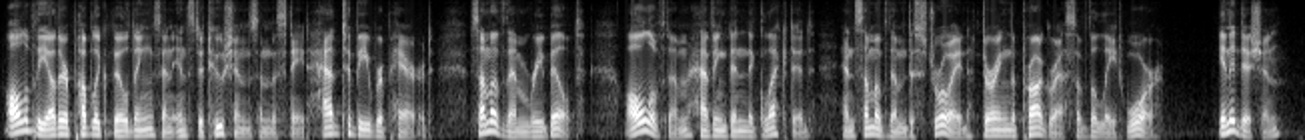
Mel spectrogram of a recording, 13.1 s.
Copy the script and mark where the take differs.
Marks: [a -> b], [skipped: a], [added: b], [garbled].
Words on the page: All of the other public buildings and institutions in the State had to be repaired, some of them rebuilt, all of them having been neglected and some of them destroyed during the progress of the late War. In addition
All of the other public buildings and institutions in the State had to be repaired, some of them rebuilt, all of them having been neglected and some of them destroyed during the progress of the late War. In addition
